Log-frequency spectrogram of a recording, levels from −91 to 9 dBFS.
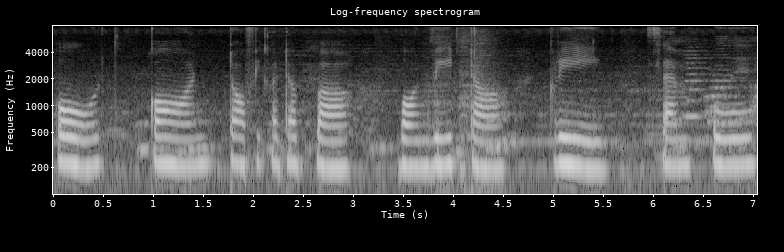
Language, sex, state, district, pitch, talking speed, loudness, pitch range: Hindi, female, Bihar, West Champaran, 210 Hz, 75 wpm, -17 LUFS, 195-215 Hz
